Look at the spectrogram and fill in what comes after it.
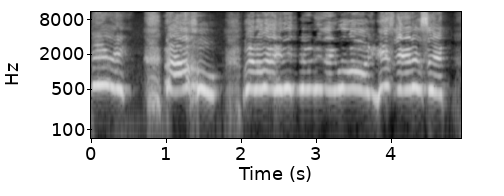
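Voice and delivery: very high, slow, hysterical sobbing. Voicing a woman crying over a man in handcuffs: acted hysterical crying. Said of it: "a hysterical Anna Adams crying over Barry".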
